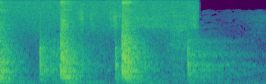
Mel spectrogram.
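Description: Four firm knocks on the wooden door of a hut, uneven in spacing, fairly loud, with a short ring after each. No one speaks.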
